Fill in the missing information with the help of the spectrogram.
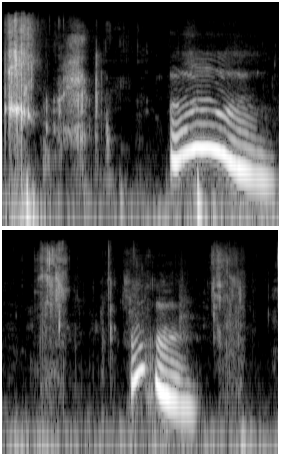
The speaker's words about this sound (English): Tom slowly picked up the apple. It looked fine and juicy, so he began to eat it.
